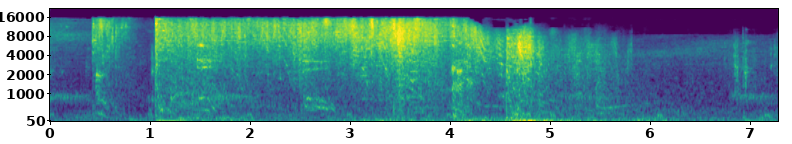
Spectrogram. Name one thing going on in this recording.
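Gunshots crack and echo in quick bursts.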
